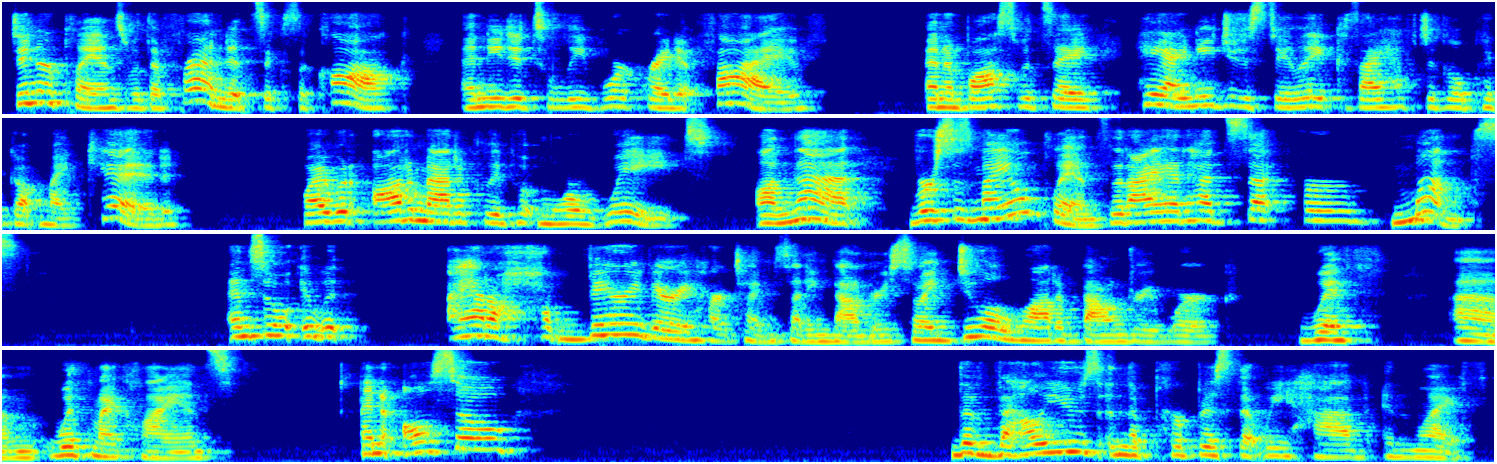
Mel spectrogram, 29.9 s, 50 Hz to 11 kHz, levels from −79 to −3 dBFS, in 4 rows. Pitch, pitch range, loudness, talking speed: 195 Hz, 165-245 Hz, -24 LUFS, 190 wpm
